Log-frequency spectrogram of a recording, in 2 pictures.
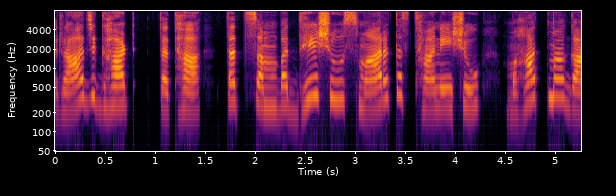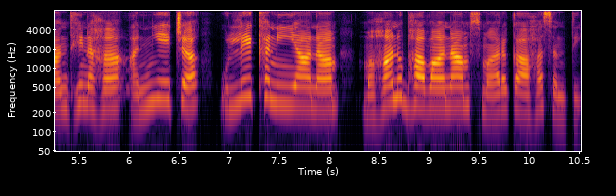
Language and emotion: Sanskrit, neutral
